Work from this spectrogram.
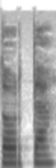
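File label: "torta", Slovak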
